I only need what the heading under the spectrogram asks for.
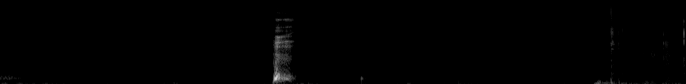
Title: Experimenting with my hiccups part 2 Experimente mit Schluckauf Teil 2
